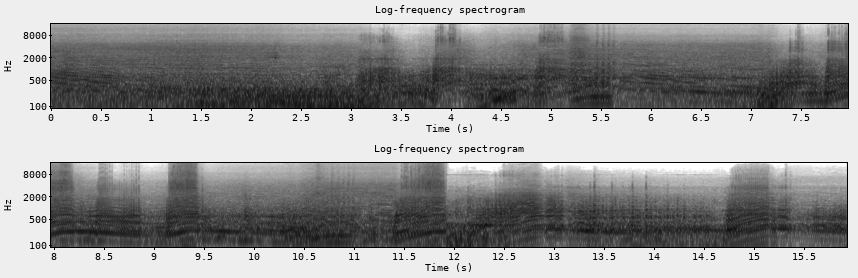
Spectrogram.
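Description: Cars accelerating past one after another, engines revving with their pitch rising and falling.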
